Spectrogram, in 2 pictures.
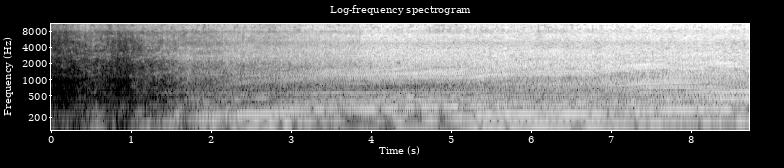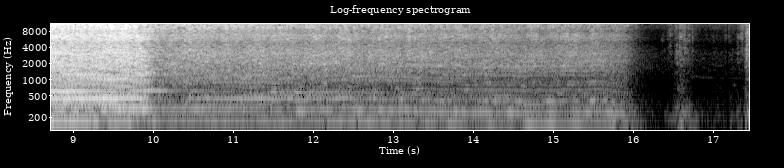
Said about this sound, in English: Perfect. Well, we'll let this truck pull.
